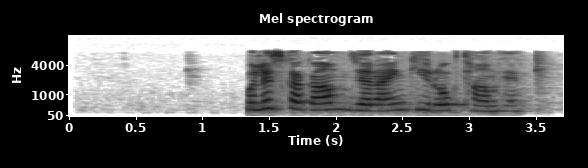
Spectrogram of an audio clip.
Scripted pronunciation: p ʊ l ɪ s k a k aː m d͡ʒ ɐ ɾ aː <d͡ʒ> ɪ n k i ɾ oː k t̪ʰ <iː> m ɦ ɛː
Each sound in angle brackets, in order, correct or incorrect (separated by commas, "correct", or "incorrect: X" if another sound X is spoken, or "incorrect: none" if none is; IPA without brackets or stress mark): incorrect: none, incorrect: aː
